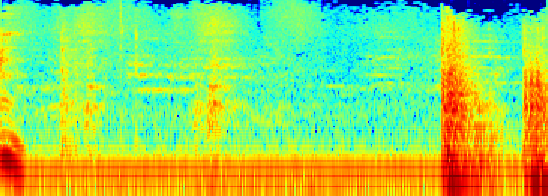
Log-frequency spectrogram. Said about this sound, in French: Fermez la porte.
